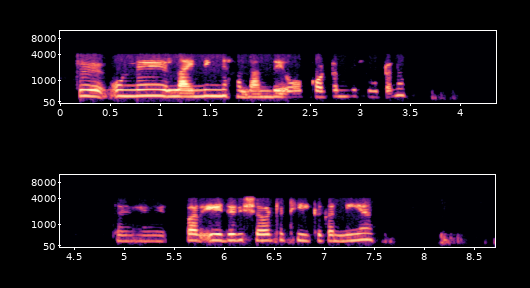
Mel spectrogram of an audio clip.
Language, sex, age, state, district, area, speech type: Dogri, female, 30-45, Jammu and Kashmir, Kathua, rural, conversation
